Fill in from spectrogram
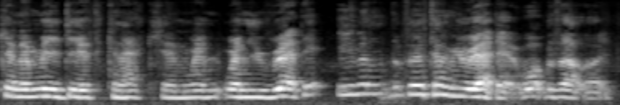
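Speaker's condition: Cerebral palsy; brain damage at or around birth

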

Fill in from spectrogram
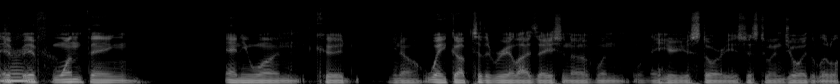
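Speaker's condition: No condition

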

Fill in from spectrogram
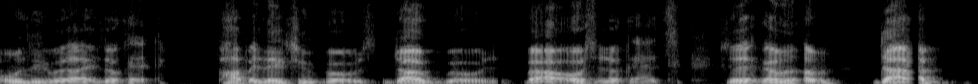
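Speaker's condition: Cerebral palsy; poor balance and falls in childhood

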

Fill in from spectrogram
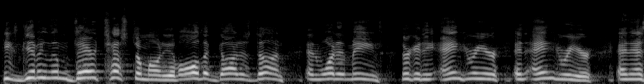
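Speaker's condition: No condition

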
